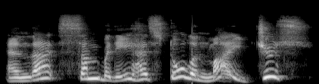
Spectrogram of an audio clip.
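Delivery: loud, high howl of outrage; aggrieved dwarf howling; howled complaint. Acted. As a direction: howl about being robbed. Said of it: "howled Crabbit".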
